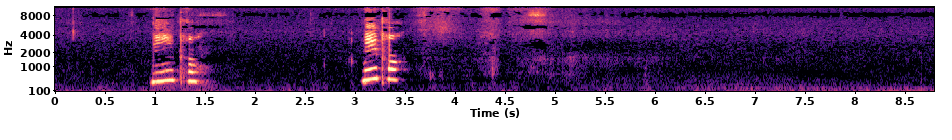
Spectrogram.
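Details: Maple, a pet cat, meowing indoors: two clear tonal meows about two seconds apart, each rising then falling in pitch with rich harmonics, followed by a quiet stretch with faint low room hum and small shuffling sounds.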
